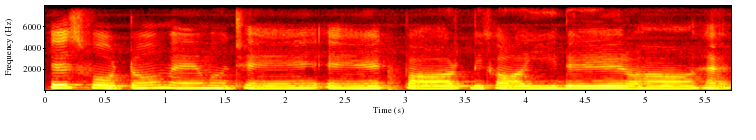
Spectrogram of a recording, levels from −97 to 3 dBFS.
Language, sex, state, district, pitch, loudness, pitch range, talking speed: Hindi, female, Madhya Pradesh, Umaria, 225 Hz, -17 LUFS, 220-245 Hz, 105 wpm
